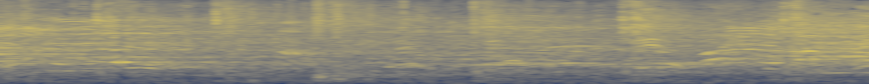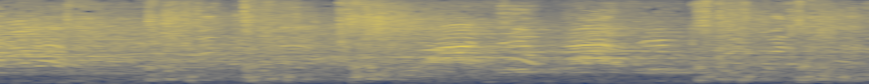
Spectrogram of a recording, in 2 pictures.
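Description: People's voices calling out in a large sports hall, with scattered thumps and foot sounds on the competition mat.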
